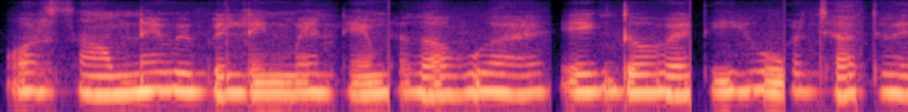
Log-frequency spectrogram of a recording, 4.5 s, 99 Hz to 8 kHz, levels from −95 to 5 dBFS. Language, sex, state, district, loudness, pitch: Hindi, female, Andhra Pradesh, Anantapur, -16 LUFS, 210 Hz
